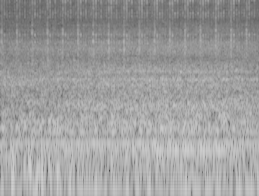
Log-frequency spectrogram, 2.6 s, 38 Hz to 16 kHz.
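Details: Jeep Grand Cherokee, 3.6 Pentastar V6: light, quick ticking over a steady idle, keeping time with engine speed; suspected valve train tick, probably bank 2, valve covers to be pulled, not confirmed.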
